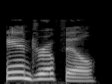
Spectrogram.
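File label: "androphyll", British English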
